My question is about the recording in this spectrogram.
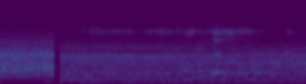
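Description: Street background noise: a steady hum of traffic, with a faint thin high tone holding for about two seconds. The sound cuts out for an instant less than a second in.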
